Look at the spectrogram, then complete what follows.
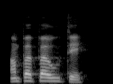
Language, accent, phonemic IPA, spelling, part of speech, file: French, France, /ɑ̃.pa.pa.u.te/, empapaouté, verb, LL-Q150 (fra)-empapaouté.wav
- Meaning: past participle of empapaouter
